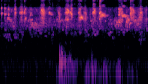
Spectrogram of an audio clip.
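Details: Finches twittering while eating, high quick chirps throughout, interrupted by a couple of low thuds or knocks around the middle.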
